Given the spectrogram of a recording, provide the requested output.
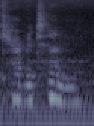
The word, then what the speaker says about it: Cavitown: It's called Cavitown because cavern, cavity, Cavitown. Actually, I pronounce it Caviton.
